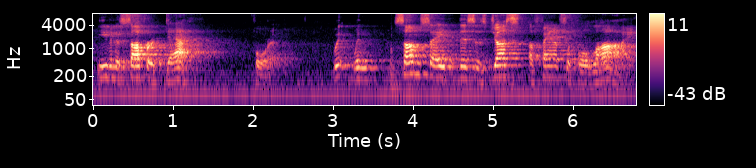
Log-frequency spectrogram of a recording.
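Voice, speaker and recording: A man preaching a sermon as a priest, in a measured, rhetorical delivery that swells with emphasis and drops to quiet. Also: mid-range voice. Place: large church interior, live service. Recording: echoey church, distant mic, some noise.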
